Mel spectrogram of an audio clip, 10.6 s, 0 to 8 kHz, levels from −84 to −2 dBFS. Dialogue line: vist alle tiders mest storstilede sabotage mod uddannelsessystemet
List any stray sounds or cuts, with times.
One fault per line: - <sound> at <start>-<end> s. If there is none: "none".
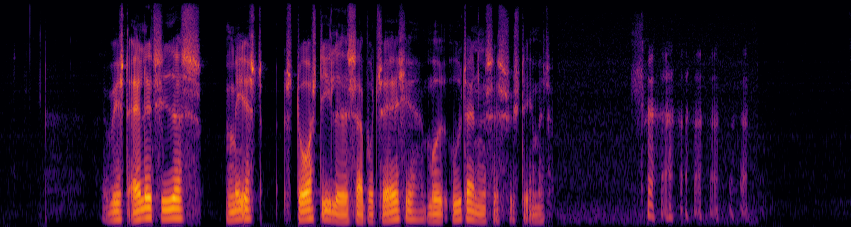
- laugh at 7.9-9.4 s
